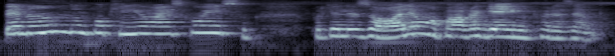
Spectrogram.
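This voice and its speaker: A woman's voice: a little high, brisk, roomy sound, dull audio. A woman from Brazil, an English teacher co-hosting, explaining patiently and often checking in with listeners. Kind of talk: casual classroom-style chat.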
